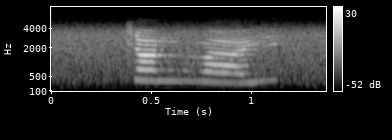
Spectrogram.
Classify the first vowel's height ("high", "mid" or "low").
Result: low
